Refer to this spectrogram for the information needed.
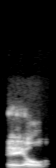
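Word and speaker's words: El (אל): The word God, as you can see off on the right there, means, or it is the word El, pronounced El in Hebrew, and it's a word that means strength.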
